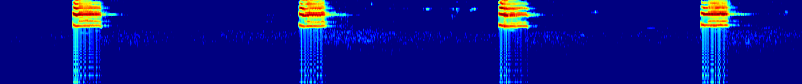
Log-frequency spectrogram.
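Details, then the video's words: Northern mockingbird from North America giving four short, high, harsh chattering bursts spaced about one and a half seconds apart, with near silence between them. "Veja o canto do pássaro, ave zombeteira"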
